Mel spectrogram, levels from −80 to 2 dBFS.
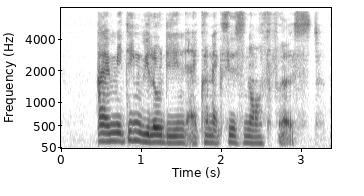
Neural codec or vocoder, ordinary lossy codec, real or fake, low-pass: codec, 44.1 kHz, 7.8 kbps, Pupu-Codec; none; fake; 7.2 kHz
